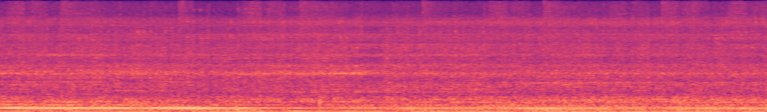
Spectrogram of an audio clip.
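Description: Water sprays and rushes behind a jet ski.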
